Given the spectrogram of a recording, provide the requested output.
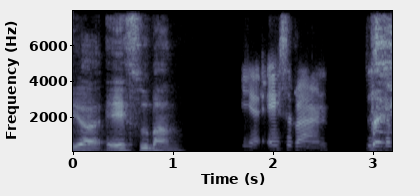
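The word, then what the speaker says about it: エースバーン: Just like when I get a bunny, I'm probably gonna name it like Aceburn or the Japanese pronunciation of it. The pronunciation should be Esuban.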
